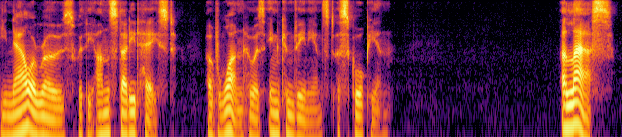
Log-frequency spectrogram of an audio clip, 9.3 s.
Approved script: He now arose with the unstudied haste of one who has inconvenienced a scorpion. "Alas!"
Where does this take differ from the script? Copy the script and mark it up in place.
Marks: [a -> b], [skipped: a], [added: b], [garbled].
He now arose with the unstudied haste of one who has inconvenienced a scorpion. "Alas!"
